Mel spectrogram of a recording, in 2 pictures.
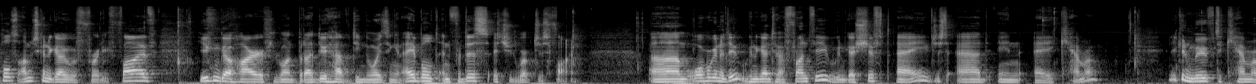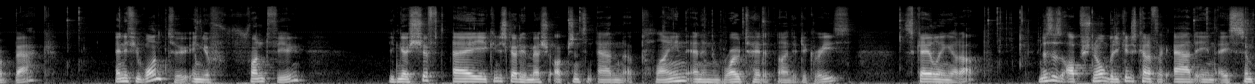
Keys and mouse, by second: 5.7 middle click, 7.2 KP_1, 8.4 shift+a, 11.3-11.8 middle drag, 11.8 g, 14.5 KP_0, 16.6 shift+a, 19.1 r, 21.0 s, 21.6 s, 22.7 middle click, 23.4 middle drag, 23.8 g, 25.0 KP_0.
